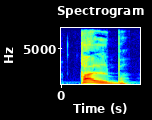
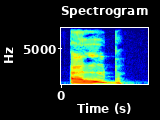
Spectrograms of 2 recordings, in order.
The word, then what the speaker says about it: qalb: So we have the word qalb, which means heart. In some areas, it's pronounced as alb. In some area with ka, kalb. And some area g, galb.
